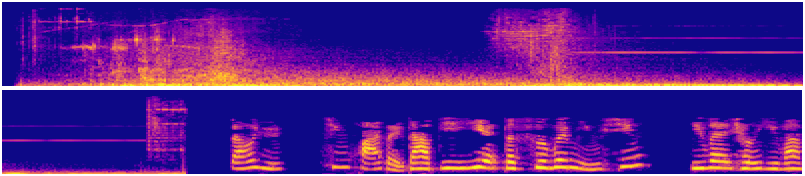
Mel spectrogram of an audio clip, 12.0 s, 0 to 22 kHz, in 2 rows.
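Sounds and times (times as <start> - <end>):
low rumble: 0.8 - 7.1.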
